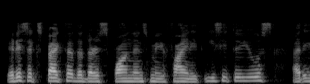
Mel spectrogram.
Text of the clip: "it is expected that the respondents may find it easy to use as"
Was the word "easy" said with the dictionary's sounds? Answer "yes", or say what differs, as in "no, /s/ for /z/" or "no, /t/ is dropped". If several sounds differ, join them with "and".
no, /s/ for /z/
